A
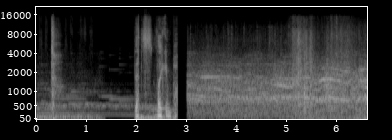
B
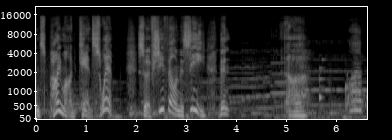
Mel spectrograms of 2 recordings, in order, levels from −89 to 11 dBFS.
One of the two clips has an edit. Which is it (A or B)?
A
